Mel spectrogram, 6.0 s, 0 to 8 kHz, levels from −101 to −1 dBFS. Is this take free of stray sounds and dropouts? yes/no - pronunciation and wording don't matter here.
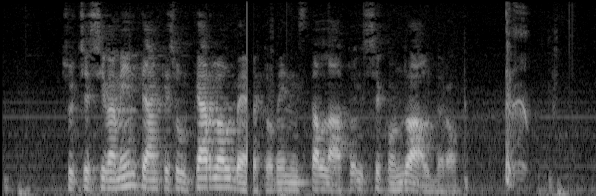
no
